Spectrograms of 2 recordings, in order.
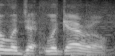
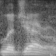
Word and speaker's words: Leggero: So we have Natasha Laguerro. Why do I keep saying her name wrong? It's Legero, right?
